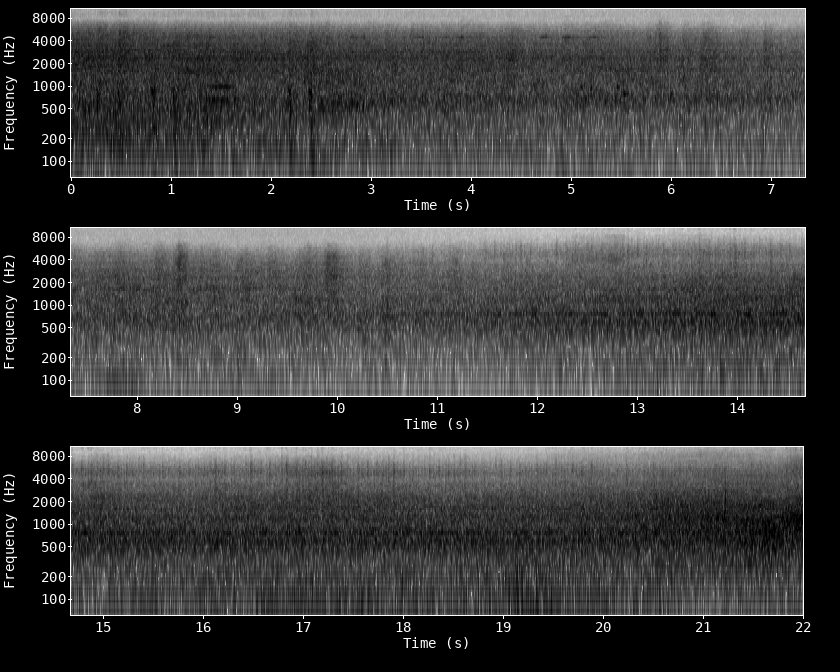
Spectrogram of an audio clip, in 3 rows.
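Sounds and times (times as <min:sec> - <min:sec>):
train wheels rumbling on rails: 0:00.0 - 0:22.0
steady tone: 0:16.8 - 0:22.0.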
